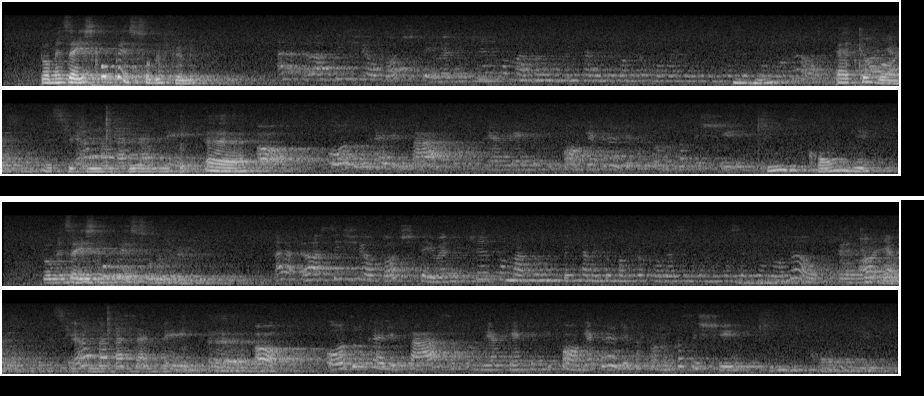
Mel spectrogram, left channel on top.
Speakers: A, on the left; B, on the right.
A: Pelo menos é isso que eu penso sobre o filme.
B: ah, eu assisti, eu gostei, mas não tinha tomado um pensamento tão profundo assim como você
A: Uhum.
B: tomou, não.
A: É porque
B: Olha,
A: eu gosto desse
B: Eu
A: tipo de-
B: tô
A: de
B: percebendo.
A: filme. É.
B: Ó, outro que ele passa que eu vi aqui é King Kong. Acredita que eu nunca assisti?
A: King Kong?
